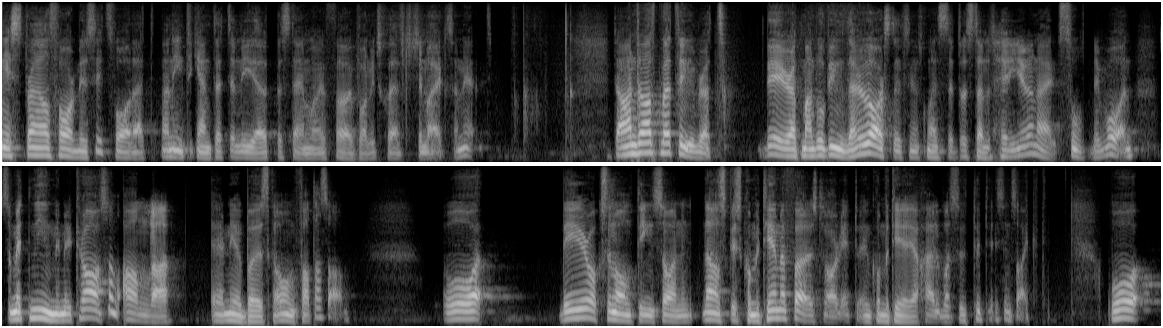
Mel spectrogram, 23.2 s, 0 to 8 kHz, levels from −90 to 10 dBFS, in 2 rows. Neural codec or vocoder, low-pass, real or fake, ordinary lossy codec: codec, 16 kHz, 0.5 kbps, X-Codec, HuBERT features, trained on balanced general audio; none; fake; none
